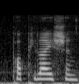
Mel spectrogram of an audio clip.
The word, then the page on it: population: English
